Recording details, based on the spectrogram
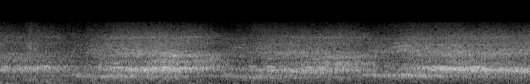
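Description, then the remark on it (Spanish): A large football crowd in Málaga chants in unison, a dense roar of many voices that swells and fades twice in a steady rhythmic cadence, loud throughout with no single voice standing out. “Ayer en Málaga se oían estos gritos.”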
